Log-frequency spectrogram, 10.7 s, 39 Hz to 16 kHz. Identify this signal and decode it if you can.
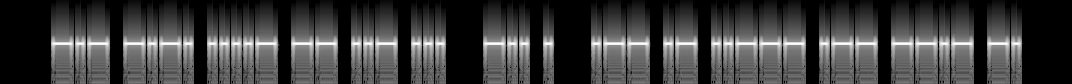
Morse code, heard as a keyed tone, about 20 wpm, 700 Hz. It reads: KC4MUS DE WA2WQN
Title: USA Callsign DE Callsign 20wpm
